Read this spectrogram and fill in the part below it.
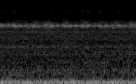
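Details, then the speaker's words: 2003 Chevy 2500HD with a 6.0L LQ4 iron-block engine, about 130k miles, half warmed up, oil pressure about 38 psi. A steady high-pitched belt screech over an even idle: the accessory belt is squealing, possibly with a bad alternator. "see definitely hear that belt screeching"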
